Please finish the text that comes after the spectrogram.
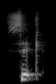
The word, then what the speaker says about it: Sikh: and by the way i'm saying sikh and sikhism on purpose that is the way that it's actually pronounced in punjabi and the way lots of six prefer it to be pronounced there are 25 million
